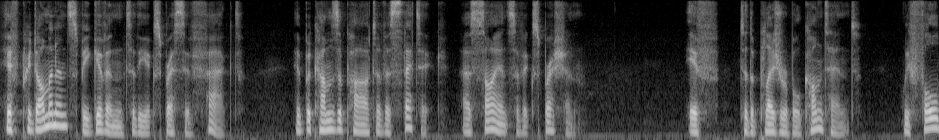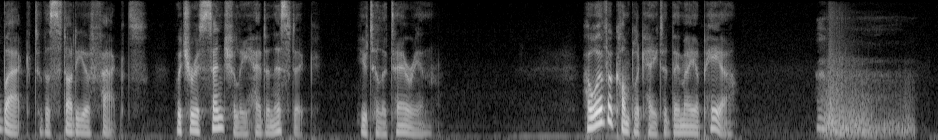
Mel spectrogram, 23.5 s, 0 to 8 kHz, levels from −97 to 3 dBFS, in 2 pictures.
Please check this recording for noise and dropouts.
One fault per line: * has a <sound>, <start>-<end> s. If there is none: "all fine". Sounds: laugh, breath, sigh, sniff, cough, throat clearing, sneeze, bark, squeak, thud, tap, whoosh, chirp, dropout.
* has a sigh, 21.9-23.2 s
